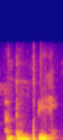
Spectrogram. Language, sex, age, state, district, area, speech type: Manipuri, female, 60+, Manipur, Tengnoupal, rural, spontaneous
